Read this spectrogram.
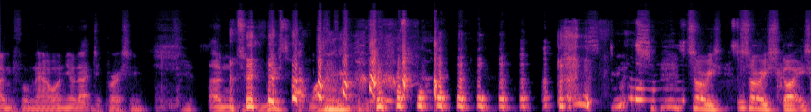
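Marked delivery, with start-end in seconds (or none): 2.1-3.4 slow words breaking into real laughter, voice jumping high and loud. Real, not acted. Laughing at his own joke. 3.5-6.8 a long high laugh, nearly crying; helpless high laugh. Real, not acted. Cracking up at own joke. 6.9-8.0 still laughing. Real, not acted. Apologising while still laughing.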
